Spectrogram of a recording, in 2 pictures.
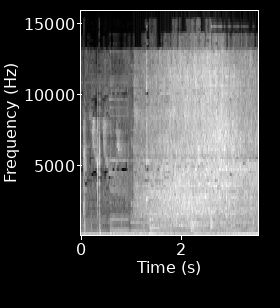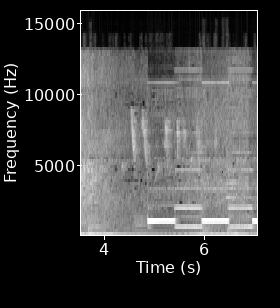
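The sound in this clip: An ambulance siren wails loudly and without a break, its steady, stepped tones held against a car blocking the road, with no talk over it.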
